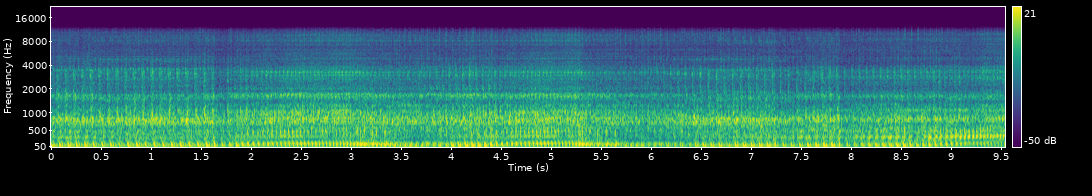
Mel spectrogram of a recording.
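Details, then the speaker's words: Engine idling with a fast, even light metallic clatter on every firing pulse that doesn't settle. The owner suspects a loose, slapping timing chain; valves are possible but less likely after a recent valve job. The cause is unconfirmed. "I'm curious uh what this noise is I'm going to start it up I don't know if you can tell with the camera but does that sound like a chain a loose chain slapping"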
